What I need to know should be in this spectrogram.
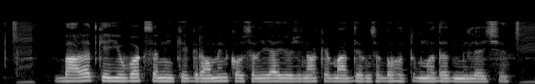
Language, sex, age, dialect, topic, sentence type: Maithili, male, 56-60, Angika, banking, statement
